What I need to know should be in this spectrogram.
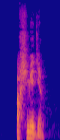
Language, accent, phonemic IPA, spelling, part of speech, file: French, France, /aʁ.ʃi.me.djɛ̃/, archimédien, adjective, LL-Q150 (fra)-archimédien.wav
- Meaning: archimedean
